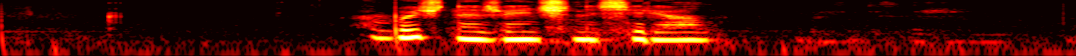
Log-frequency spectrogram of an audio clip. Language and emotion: Russian, neutral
